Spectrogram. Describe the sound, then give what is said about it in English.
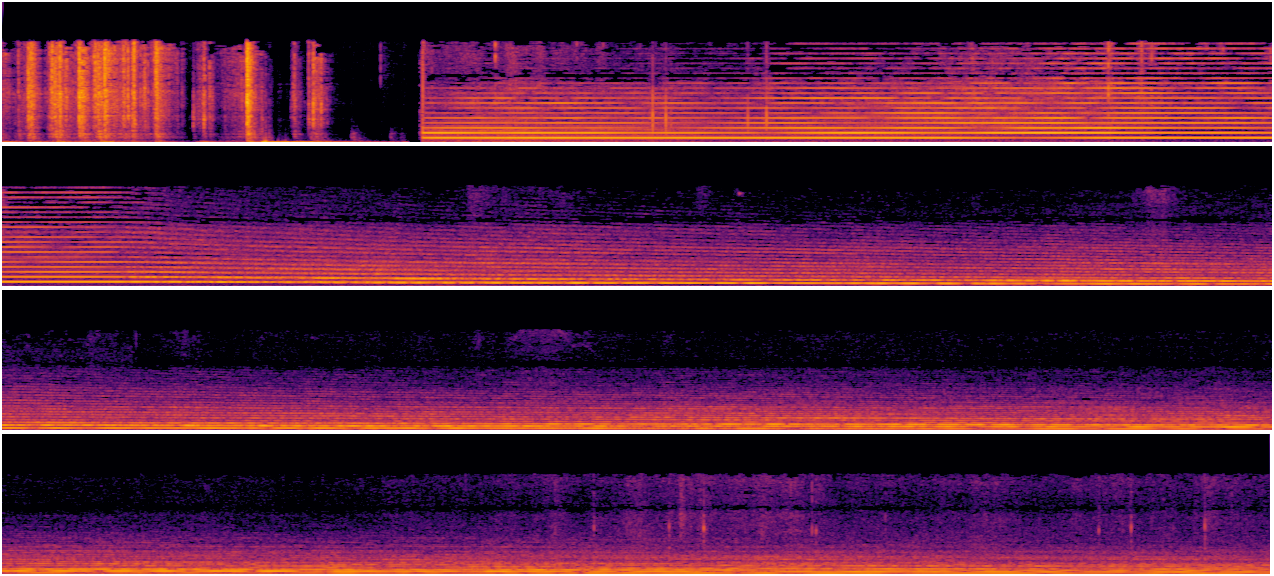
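An outdoor tornado warning siren in Monroe County, Michigan, sounds during a regularly scheduled monthly test: a loud, steady wail after a few clicks, then slowly winds down, its pitch sliding lower and lower for a long stretch with no voices. “Heard was one of Monroe County's outdoor sirens during a regularly scheduled monthly test.”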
